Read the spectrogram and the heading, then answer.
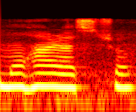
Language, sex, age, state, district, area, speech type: Assamese, female, 18-30, Assam, Sonitpur, rural, spontaneous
